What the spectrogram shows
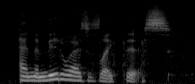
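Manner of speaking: ordinary talk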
